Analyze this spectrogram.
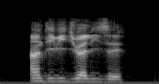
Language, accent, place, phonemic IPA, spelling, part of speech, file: French, France, Lyon, /ɛ̃.di.vi.dɥa.li.ze/, individualiser, verb, LL-Q150 (fra)-individualiser.wav
- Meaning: to individualize, personalize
